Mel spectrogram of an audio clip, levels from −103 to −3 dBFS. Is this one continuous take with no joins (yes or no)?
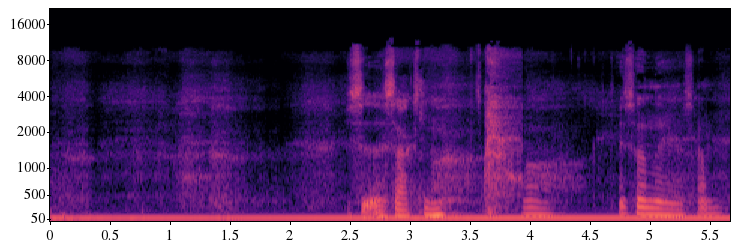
no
